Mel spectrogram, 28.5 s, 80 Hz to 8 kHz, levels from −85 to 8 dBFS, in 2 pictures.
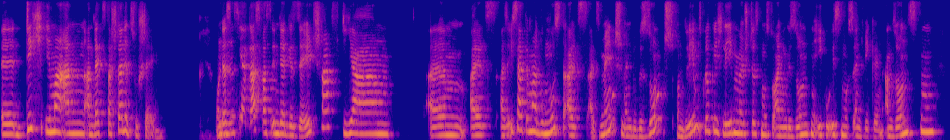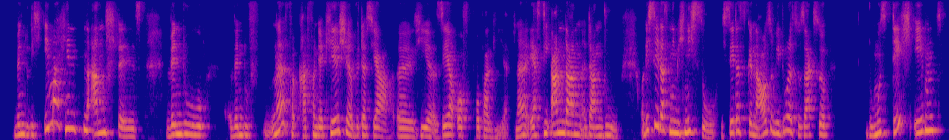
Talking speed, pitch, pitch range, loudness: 200 wpm, 210 Hz, 185-245 Hz, -25 LUFS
